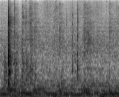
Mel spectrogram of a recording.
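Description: A glossy comic-book page turned by hand: one sharp paper snap just after the start, then a few faint ticks, over quiet background music.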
